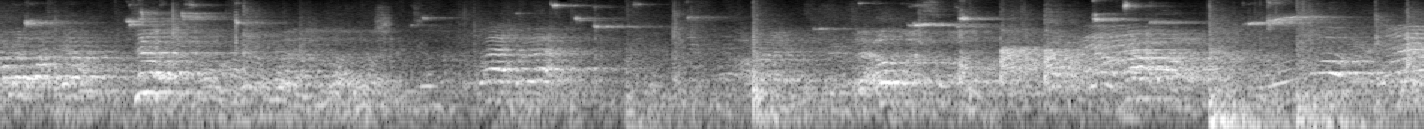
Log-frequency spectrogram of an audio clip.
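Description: A volleyball is struck with sharp slaps.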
